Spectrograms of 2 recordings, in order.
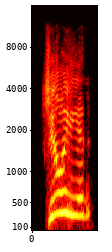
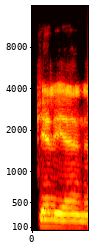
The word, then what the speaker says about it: Gillian: Can I just praise you for pronouncing her name right as well? Because I see so many people saying Gillian and, you know, all these weird pronunciations.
